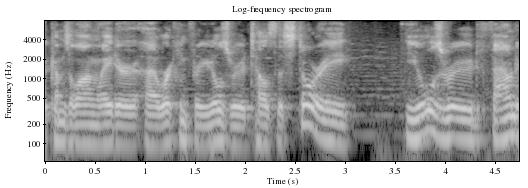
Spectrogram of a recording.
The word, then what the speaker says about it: Julsrud: Julsrud.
